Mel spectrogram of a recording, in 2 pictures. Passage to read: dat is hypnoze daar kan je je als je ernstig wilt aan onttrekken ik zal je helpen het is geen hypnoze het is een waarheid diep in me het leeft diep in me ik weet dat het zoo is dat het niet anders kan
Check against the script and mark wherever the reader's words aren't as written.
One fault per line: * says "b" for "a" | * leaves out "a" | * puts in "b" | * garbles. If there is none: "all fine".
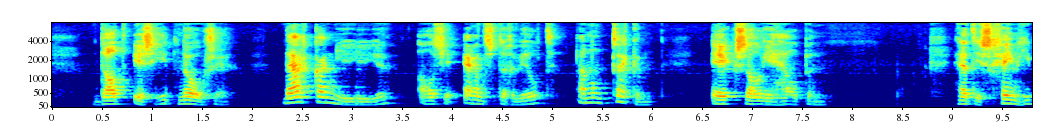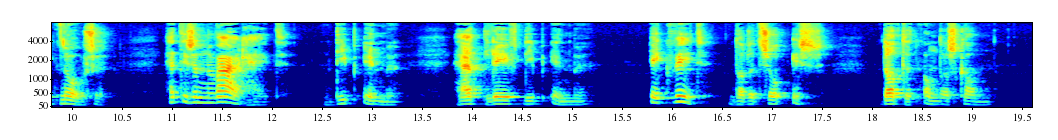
* puts in "je"
* leaves out "niet"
